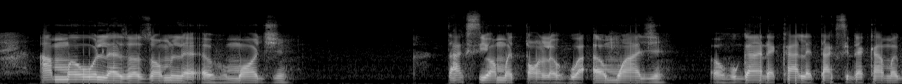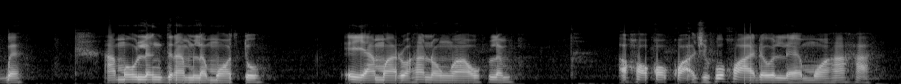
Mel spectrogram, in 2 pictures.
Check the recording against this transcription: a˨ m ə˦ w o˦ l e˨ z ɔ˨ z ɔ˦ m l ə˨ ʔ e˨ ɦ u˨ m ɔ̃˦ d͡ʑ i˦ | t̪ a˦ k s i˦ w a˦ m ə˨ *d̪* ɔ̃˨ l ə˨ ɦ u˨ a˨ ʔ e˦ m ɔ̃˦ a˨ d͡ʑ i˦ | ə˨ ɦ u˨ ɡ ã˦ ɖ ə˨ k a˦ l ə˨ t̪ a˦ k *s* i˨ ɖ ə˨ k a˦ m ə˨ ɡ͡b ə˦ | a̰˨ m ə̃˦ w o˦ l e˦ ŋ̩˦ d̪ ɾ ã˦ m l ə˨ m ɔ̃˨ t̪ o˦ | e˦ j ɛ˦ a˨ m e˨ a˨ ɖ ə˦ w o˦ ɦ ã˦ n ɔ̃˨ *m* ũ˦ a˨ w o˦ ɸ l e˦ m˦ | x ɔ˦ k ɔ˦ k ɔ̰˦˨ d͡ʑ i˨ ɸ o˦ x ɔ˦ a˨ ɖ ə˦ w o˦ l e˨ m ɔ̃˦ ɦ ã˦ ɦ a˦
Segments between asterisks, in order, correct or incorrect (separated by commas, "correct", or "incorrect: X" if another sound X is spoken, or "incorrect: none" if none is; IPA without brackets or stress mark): incorrect: t̪, correct, incorrect: ŋ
